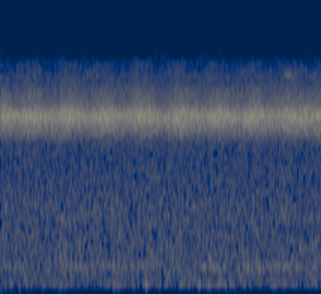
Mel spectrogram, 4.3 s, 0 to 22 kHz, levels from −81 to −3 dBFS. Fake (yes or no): no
